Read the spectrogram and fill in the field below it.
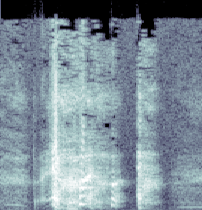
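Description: Two harsh coughs, a long rough one then a shorter burst, interrupting reading aloud; ongoing troublesome cough.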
